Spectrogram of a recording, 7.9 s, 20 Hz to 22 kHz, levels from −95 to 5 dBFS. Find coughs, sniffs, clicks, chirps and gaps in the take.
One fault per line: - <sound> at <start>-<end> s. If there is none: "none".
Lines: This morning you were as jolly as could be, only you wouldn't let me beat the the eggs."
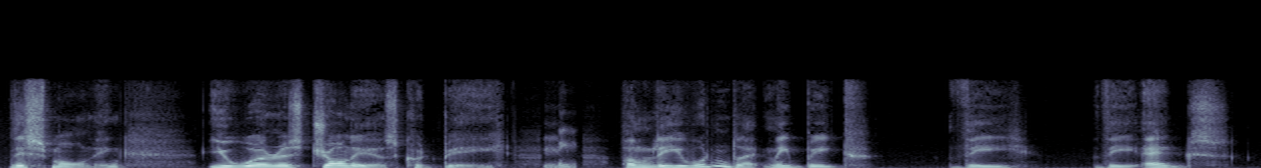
- laugh at 3.4-3.6 s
